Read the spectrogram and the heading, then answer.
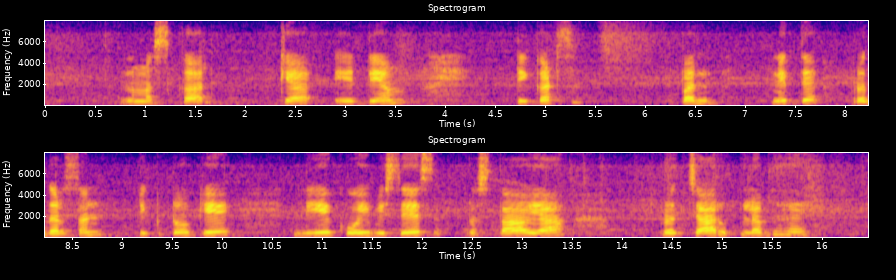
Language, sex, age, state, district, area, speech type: Hindi, female, 60+, Uttar Pradesh, Ayodhya, urban, read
